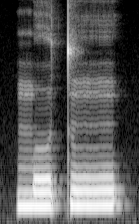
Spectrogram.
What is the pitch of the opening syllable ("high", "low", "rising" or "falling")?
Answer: high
